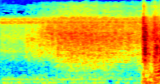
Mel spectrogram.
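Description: Woodland ambience: a low, steady, high-pitched hiss of insects, with no distinct events.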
